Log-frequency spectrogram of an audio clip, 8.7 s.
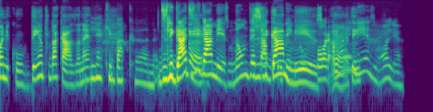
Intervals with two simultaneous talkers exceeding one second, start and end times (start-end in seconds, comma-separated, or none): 5.0-7.2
